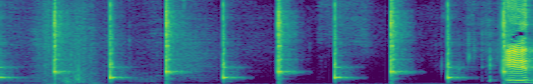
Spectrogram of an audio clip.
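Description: A ticking sound effect: about nine hollow wooden tocks, evenly spaced at roughly two and a half per second, each with a short ring. It marks a thinking pause for viewers to answer a question.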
